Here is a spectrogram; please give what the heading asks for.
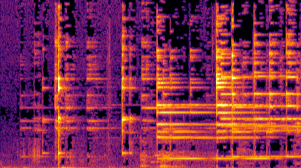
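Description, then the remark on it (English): A Tibetan ritual vajra bell rings repeatedly, each sharp metallic strike followed by a sustained shimmering ring that layers and builds, fairly loud, with no voices. “Vajran Bell.”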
